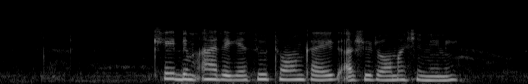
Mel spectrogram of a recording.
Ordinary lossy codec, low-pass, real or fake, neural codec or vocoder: Opus, 16 kbps; 5.4 kHz; fake; codec, 16 kHz, 4 kbps, FreqCodec, larger model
